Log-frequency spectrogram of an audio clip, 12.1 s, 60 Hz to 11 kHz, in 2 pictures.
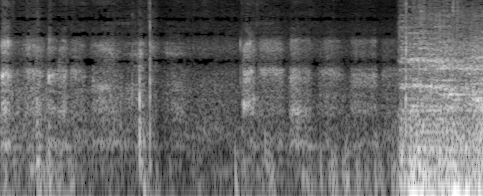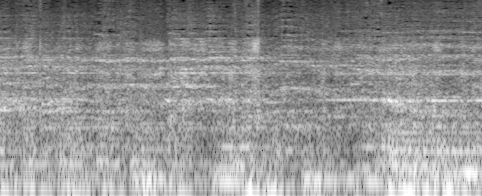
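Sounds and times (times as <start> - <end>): rapid heavy panting: 0.0 - 2.3, 3.0 - 12.0.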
